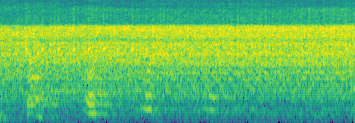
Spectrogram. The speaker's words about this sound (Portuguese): Ah, o trator Teixeira. É. Ah, entendi. Tá. Teixeira Tractors. É o seguinte, Tratores Teixeira é. Olha o barulho do trator aqui, ó.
